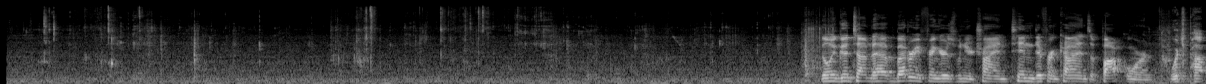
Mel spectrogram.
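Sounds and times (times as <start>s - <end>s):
people chewing popcorn: 0.2s - 8.1s
crisp crunches: 0.4s - 2.7s, 3.3s - 8.3s.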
